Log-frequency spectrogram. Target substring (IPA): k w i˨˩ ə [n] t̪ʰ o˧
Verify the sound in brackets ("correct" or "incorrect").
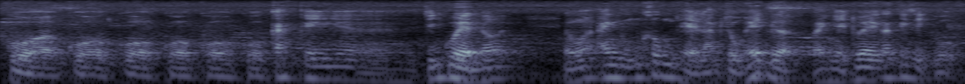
correct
